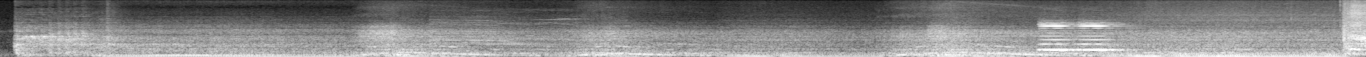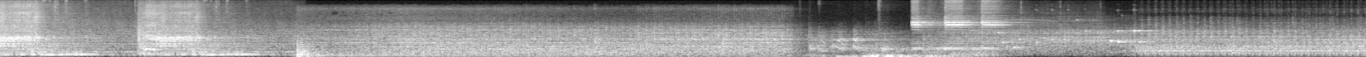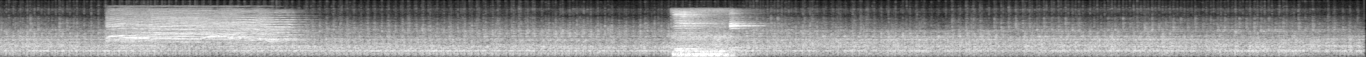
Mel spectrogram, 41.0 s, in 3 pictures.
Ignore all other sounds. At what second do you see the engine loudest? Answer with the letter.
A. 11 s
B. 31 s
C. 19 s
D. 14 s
D.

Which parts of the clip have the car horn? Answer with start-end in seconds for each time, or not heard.
10.3-11.2, 22.8-23.7, 34.0-34.8.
